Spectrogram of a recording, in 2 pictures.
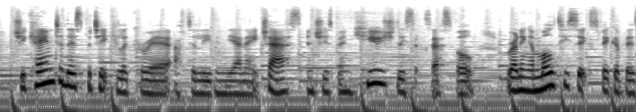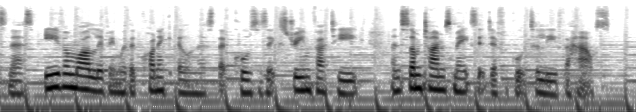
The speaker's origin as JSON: {"language": "English", "region": "Yorkshire and the Humber", "country": "United Kingdom", "moved": "yes", "said": "We're both from West Yorkshire"}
